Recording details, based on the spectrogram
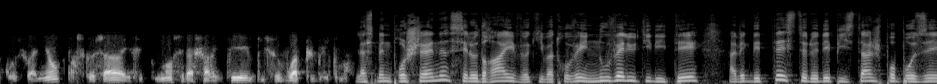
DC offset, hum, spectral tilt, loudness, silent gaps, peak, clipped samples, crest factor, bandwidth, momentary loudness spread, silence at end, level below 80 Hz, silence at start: under 0.1%; none; -6 dB/octave; -21 LUFS; none; 0 dBFS; under 0.1%; 20 dB; 12.5 kHz; 11 LU; 0 s; -50 dBFS; 0.05 s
